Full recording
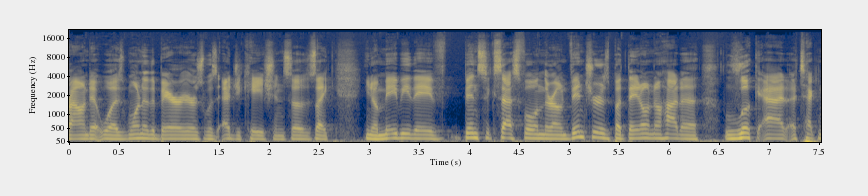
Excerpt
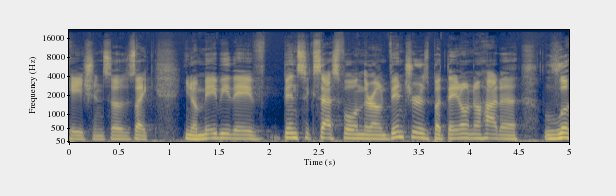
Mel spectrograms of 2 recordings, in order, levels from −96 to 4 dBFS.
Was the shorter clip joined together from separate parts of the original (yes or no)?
no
